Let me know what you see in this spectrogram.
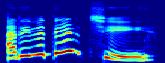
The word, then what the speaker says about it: arrivederci: It's arrivederci.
